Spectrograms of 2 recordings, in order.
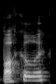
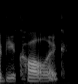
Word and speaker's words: bucolic: for game five I is it bucklick or bukic how do you pronounce that word I've never heard it spoken I said I say bucolic bucolic that makes sense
